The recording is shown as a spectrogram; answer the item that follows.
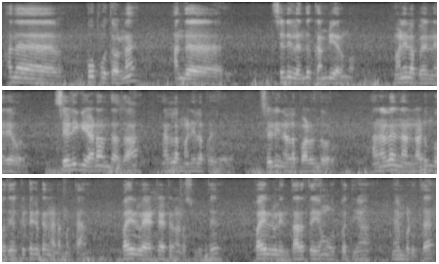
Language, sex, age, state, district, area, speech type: Tamil, male, 60+, Tamil Nadu, Cuddalore, urban, spontaneous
